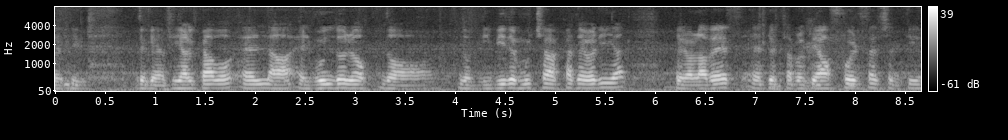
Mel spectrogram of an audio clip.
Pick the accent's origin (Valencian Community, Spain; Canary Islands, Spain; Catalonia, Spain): Valencian Community, Spain; Valencia; vengo también de Valencia otra vez, donde de niño era de los pocos sitios donde veíamos vedette, ¿no?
